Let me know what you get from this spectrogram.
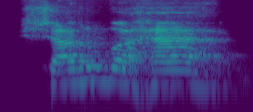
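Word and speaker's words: शर्वः: That was Sarvaha, this is Sharvaha, Shah.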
